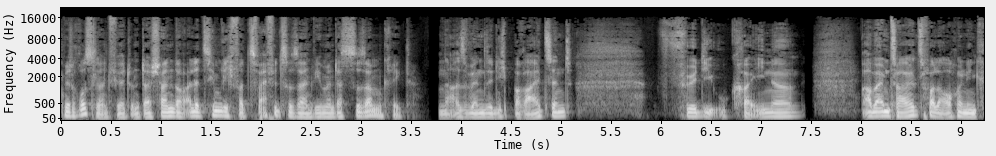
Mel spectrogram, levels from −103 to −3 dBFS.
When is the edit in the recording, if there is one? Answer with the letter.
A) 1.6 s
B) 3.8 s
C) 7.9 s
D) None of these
B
